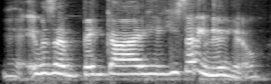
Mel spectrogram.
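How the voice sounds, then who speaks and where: A woman in a staged play reading as a shaken, soft-hearted wife, speaking haltingly and repeating words. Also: high-pitched, expressive. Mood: earnest.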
